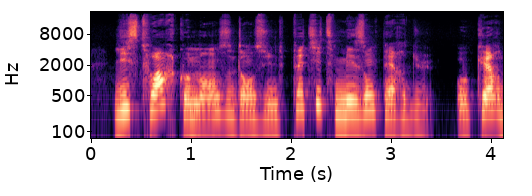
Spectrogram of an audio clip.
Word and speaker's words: dans une: Vous remarquez ici que je prononce en fait comme si c'était un Z. Je ne dis pas dans une, mais je dis dans une. Donc en fait, le S muet devient une forme de Z.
